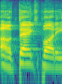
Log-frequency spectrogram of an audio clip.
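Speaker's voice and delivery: snide, sarcastic voice. Showing how the driver did not sound: mock sarcastic thanks. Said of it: "it wasn't like".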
